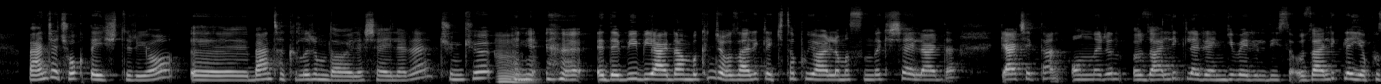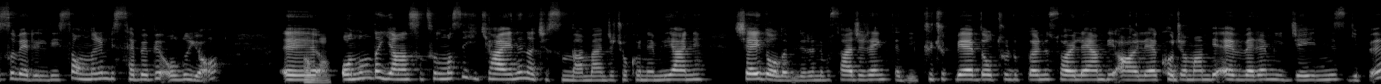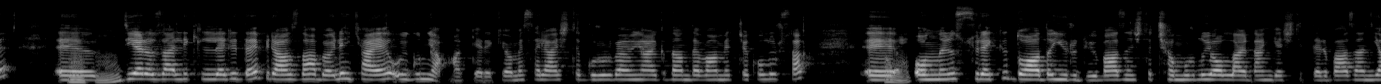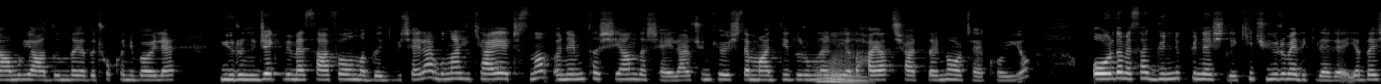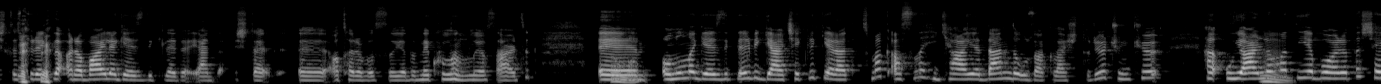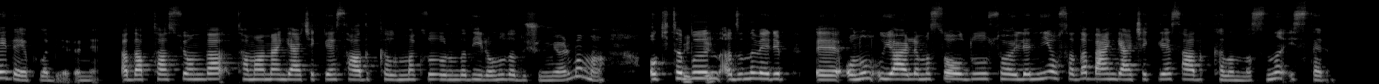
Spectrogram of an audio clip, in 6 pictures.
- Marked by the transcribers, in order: chuckle; chuckle
- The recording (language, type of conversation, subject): Turkish, podcast, Kitap okumak ile film izlemek hikâyeyi nasıl değiştirir?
